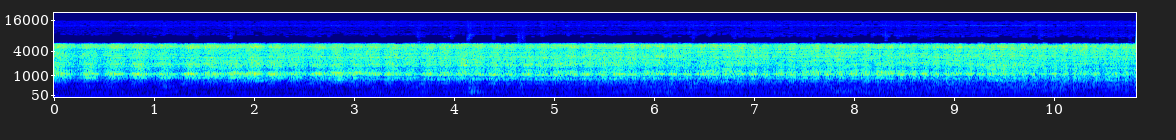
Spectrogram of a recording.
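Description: Dapol OO gauge A4 model locomotive running along the track under DCC control, its motor and wheels making a steady rasping run noise with a faint whine.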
